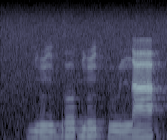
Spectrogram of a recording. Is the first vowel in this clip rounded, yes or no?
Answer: yes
